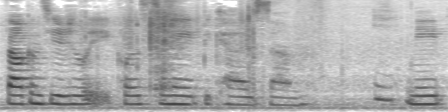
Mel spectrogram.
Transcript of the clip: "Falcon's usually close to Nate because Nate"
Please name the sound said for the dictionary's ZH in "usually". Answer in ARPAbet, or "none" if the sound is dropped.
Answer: ZH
